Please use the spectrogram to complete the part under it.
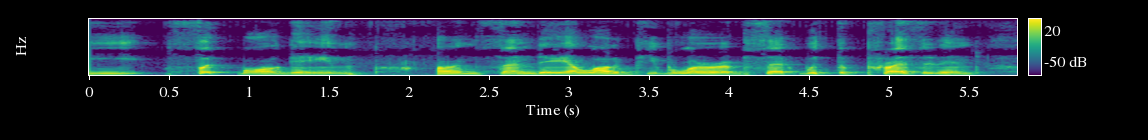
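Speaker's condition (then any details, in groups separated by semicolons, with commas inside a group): Cerebral palsy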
